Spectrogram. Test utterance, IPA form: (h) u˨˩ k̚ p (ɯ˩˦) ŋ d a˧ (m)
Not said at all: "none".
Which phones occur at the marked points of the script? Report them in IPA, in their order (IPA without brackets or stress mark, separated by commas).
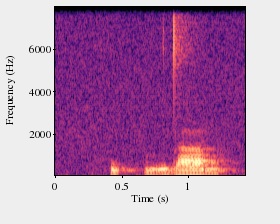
h, ɯ˩˦, m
